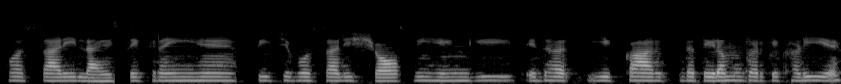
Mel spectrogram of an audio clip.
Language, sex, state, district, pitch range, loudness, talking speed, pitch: Hindi, female, Uttar Pradesh, Deoria, 170-180 Hz, -31 LUFS, 130 wpm, 175 Hz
